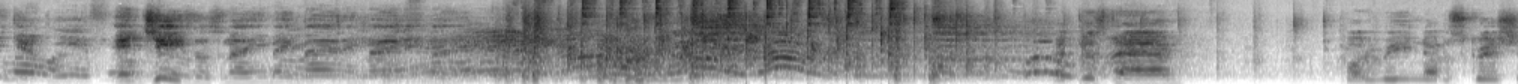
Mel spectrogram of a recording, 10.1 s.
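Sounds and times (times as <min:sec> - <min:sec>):
speech: 0:00.1 - 0:05.1, 0:07.0 - 0:08.0, 0:09.0 - 0:10.1
audience hand clapping: 0:03.4 - 0:08.8.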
